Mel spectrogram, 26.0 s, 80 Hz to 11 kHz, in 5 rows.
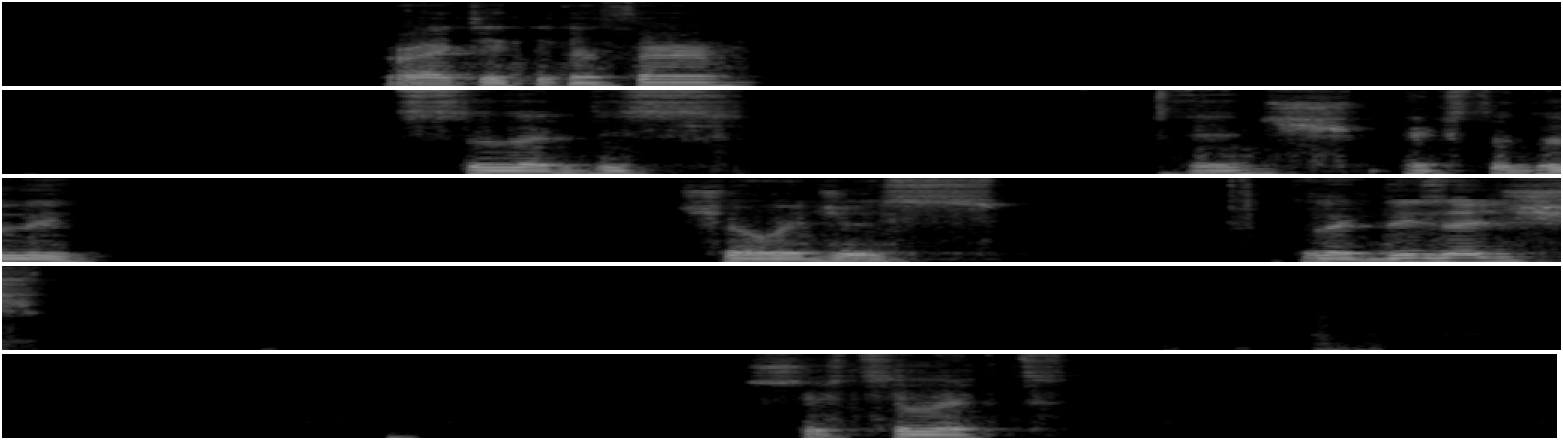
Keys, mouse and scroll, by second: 3.2 middle click, 8.9 x, 11.3 right click, 16.3 shift+click, 17.3 shift+click, 18.3 shift+click, 19.8 ctrl+z, 22.0 shift+click, 23.3 shift+click, 24.6 shift+click, 25.6 shift+click.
